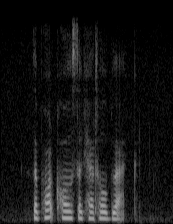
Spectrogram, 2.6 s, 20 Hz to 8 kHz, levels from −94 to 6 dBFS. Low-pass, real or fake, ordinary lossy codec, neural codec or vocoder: 7.2 kHz; real; none; none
